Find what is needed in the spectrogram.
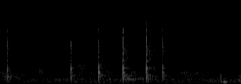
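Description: Chalk writing on a chalkboard: a string of faint, short taps and scratches as the characters are stroked out, most of them in the second half.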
